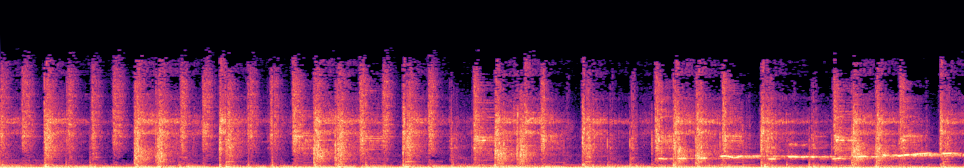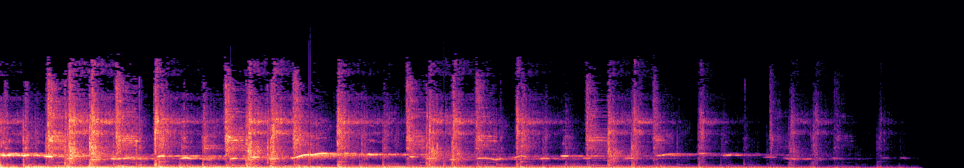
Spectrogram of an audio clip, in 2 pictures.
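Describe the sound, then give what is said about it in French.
A person whistles a clear, high melody over steady instrumental music. The whistled phrases glide up and down, and the music slowly fades out toward the end. “je m'en vais en sifflant”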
